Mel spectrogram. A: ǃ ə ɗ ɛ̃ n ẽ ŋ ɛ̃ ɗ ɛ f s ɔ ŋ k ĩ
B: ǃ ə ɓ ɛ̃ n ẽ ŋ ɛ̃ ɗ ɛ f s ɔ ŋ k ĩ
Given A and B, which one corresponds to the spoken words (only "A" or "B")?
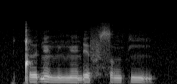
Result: A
